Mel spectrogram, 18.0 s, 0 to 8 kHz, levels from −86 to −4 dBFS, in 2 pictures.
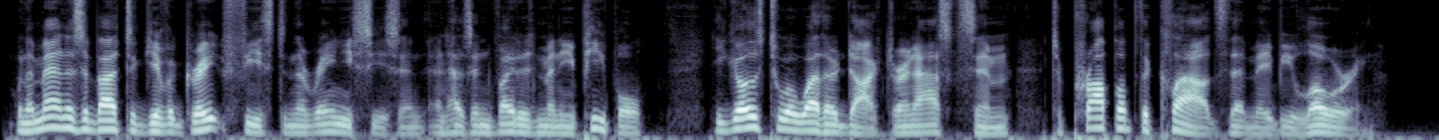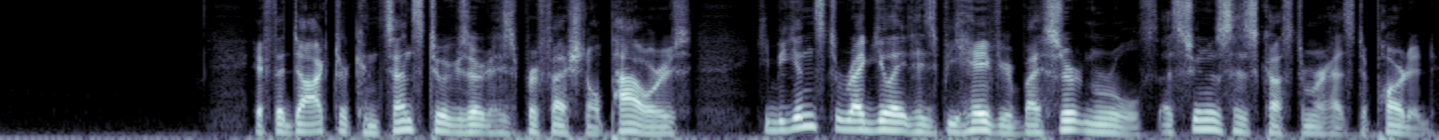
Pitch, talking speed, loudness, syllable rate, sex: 110 Hz, 205 wpm, -20 LUFS, 6.0 syllables/s, male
